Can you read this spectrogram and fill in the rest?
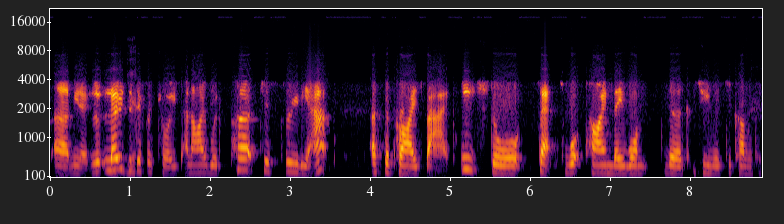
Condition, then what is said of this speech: None; typical speech.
